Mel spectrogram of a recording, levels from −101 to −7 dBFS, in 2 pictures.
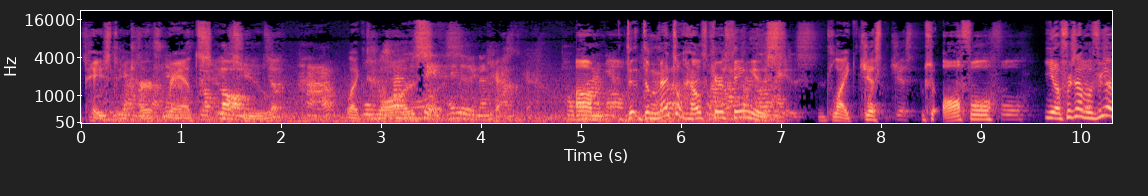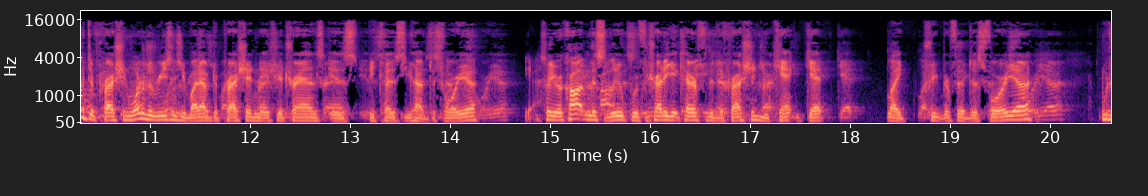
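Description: A speech recording with echo with no canceller throughout. Every phrase returns about a third of a second later, about 13 dB quieter and thinner. A far-end loudspeaker feeds the microphone, and nothing removes it.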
